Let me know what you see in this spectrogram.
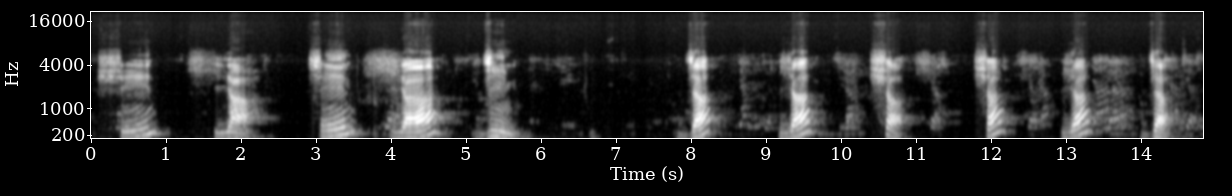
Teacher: زبان کا جو درمیان والا حصہ ہے تقریباً وہ اوپر تالو کی طرف اٹھ رہا ہے، کبھی جڑ جاتا ہے، کبھی لٹکا رہتا ہے، ٹچ نہیں ہوتا، صرف مائل ہوتا ہے، ٹھیک ہے؟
